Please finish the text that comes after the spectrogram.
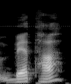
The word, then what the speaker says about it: ব্যথা: তারপর জফলা উচ্চারণের সূত্র দেখো, ক নম্বরে আদ্যবর্ণে জফলা যুক্ত হলে বর্ণটি অ কারান্ত বা আ কারান্ত হলে উচ্চারণ এ কারান্ত হয়ে যায়, যেমন ব্যথা ব্যথা ন্যায় ন্যায় ইত্যাদি।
